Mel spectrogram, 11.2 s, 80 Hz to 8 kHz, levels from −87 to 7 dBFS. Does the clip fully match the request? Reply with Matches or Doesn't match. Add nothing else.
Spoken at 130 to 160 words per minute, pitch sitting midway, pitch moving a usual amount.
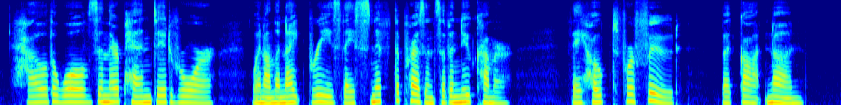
Doesn't match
